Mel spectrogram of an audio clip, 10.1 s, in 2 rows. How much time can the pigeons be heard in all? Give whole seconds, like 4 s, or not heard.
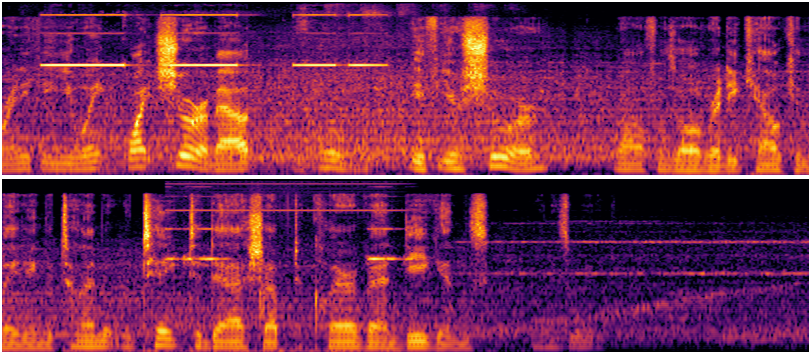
not heard.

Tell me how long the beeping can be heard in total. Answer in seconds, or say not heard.
4 s.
